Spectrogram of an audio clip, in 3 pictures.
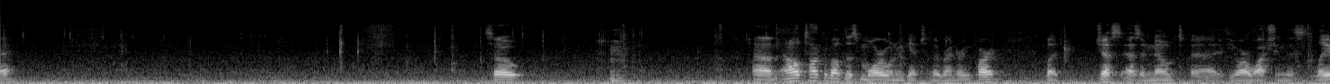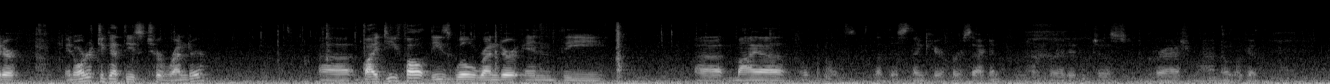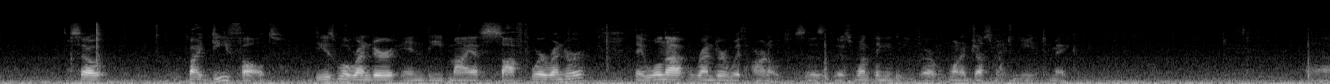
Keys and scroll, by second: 3.4 Delete, 4.2 alt+BackSpace.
